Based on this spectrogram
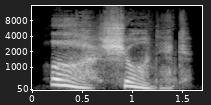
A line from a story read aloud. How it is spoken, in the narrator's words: Roz said, yawning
